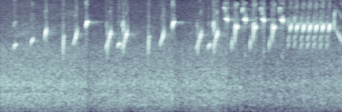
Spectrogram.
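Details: Owner's European goldfinch, shy in a new setting by the river Jerte, delivering a lively song of liquid, high chirps and quick slurred notes that build into rapid repeated trills, with steady river rush beneath.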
